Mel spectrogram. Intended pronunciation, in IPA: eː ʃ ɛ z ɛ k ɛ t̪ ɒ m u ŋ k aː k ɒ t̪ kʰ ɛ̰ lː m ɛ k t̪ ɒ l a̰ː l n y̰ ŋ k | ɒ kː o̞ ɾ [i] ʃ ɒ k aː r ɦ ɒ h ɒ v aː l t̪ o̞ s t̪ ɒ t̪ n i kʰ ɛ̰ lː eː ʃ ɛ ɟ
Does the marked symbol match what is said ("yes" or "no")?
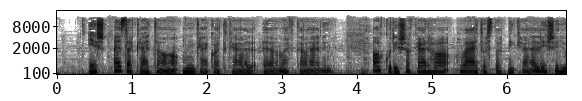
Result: yes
